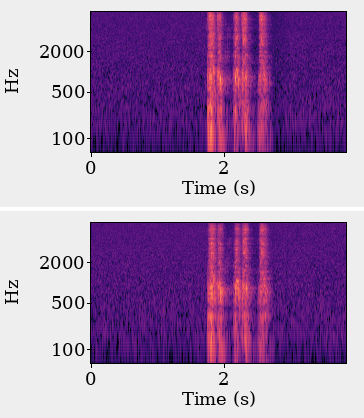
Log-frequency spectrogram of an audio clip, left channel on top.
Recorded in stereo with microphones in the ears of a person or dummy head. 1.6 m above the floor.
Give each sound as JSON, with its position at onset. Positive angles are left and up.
{"t": 1.8, "sound": "a zipper", "side_deg": 70, "distance_m": 1.1}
